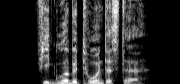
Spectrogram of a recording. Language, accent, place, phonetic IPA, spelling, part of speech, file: German, Germany, Berlin, [fiˈɡuːɐ̯bəˌtoːntəstə], figurbetonteste, adjective, De-figurbetonteste.ogg
- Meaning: inflection of figurbetont: 1. strong/mixed nominative/accusative feminine singular superlative degree 2. strong nominative/accusative plural superlative degree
